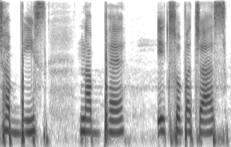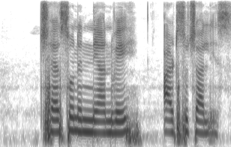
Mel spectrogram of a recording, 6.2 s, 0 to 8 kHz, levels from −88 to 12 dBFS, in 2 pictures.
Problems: constant background noise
